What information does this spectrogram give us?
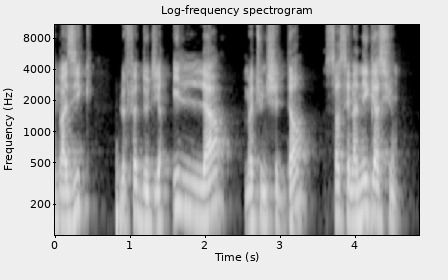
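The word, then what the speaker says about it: إلّا: Donc illa et ila, ça a deux choses complètement différentes. Donc quand il y a une shidda, il faut prononcer la shidda.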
